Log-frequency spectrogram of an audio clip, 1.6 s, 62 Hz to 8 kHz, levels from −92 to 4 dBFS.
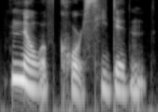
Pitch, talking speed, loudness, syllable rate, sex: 180 Hz, 190 wpm, -19 LUFS, 4.5 syllables/s, female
